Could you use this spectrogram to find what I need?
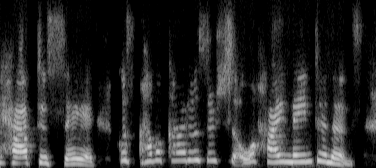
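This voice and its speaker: At a moderate pace, a woman with a Tamil accent speaks in a dry, close recording with no echo. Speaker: comedian. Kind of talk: stand-up.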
